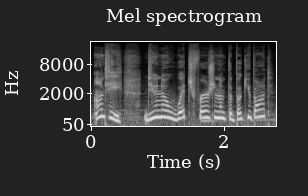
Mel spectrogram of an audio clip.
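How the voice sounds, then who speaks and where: A woman's voice: sits high, brisk, a little mellow, lightly acted. A woman playing a confident, practical and kind young craftswoman in a video game. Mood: reassuring. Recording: faint music behind the voice.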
